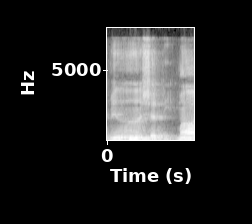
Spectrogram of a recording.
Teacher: من شر ما الف مدہ ہے، دو حرکات لمبا ہے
